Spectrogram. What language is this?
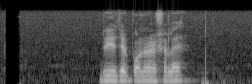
Bangla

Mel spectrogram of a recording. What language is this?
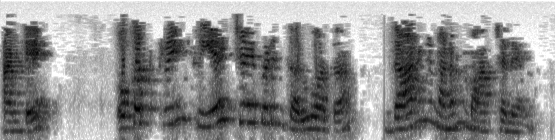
Telugu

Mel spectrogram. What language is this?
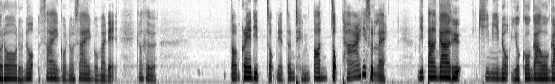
Thai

